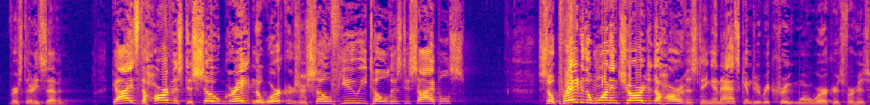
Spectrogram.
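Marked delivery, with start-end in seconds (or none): 1.5-11.6 loud, high, driving sermon voice; preaching at full force. Acted. Pastor to congregation, loud, passionate preaching. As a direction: hammer it home to the congregation.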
